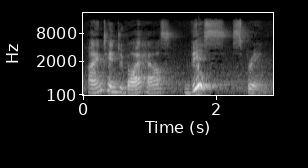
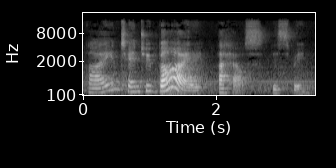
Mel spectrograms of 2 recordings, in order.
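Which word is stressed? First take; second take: this; buy. First: The stress is on this. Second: The stress is on buy.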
